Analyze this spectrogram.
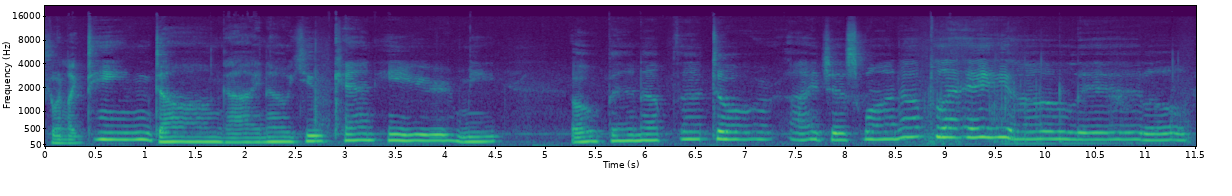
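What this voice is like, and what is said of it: Little boy ghost voice. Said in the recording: “Little boy voice”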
